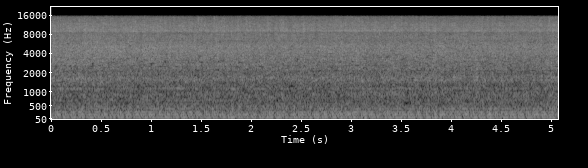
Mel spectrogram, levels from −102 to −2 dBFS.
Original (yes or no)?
yes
